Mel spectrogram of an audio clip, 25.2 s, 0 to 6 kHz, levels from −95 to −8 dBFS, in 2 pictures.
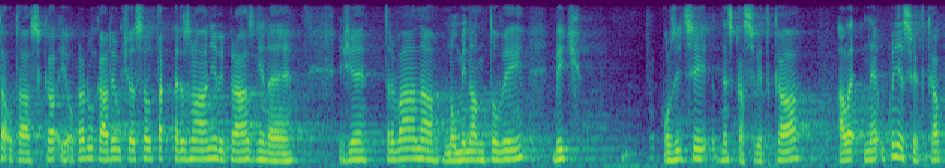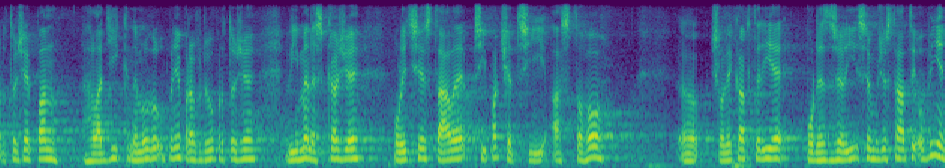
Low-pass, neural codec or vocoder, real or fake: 5.4 kHz; none; real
